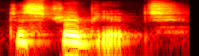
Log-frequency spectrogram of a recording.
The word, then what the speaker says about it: distribute: Distribute. Distribute. Second syllable stress. Distribute.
